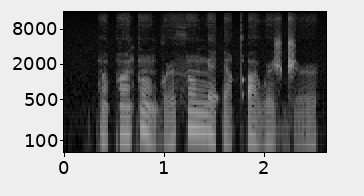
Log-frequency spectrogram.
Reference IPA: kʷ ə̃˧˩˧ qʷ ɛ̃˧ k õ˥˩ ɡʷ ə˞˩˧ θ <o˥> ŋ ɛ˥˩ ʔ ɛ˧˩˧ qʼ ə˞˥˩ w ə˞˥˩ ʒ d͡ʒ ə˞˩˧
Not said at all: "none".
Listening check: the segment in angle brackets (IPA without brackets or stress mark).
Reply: õ˥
